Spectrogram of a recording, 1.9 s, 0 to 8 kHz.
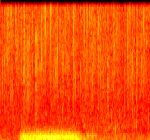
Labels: {"label": "biophony, growl", "recorder": "SoundTrap 500"}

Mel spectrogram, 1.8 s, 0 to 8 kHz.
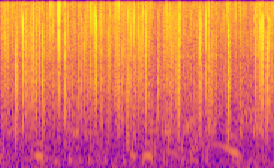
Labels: {"label": "biophony, cascading saw", "recorder": "SoundTrap 600 or HydroMoth"}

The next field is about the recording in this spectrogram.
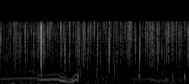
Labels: {"label": "biophony, cascading saw", "recorder": "SoundTrap 600 or HydroMoth"}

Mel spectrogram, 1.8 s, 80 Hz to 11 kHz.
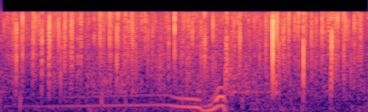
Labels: {"label": "biophony, cascading saw", "recorder": "SoundTrap 600 or HydroMoth"}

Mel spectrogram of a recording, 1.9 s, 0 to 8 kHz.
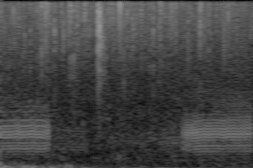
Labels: {"label": "biophony, croak", "recorder": "SoundTrap 500"}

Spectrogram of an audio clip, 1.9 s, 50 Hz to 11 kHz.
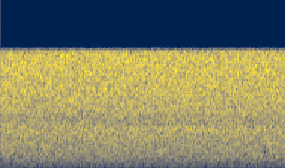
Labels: {"label": "biophony", "recorder": "SoundTrap 300"}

